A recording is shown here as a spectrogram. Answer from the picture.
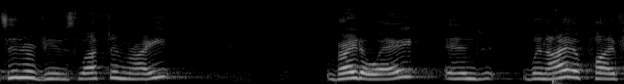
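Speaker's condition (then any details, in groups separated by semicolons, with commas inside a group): Cerebral palsy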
